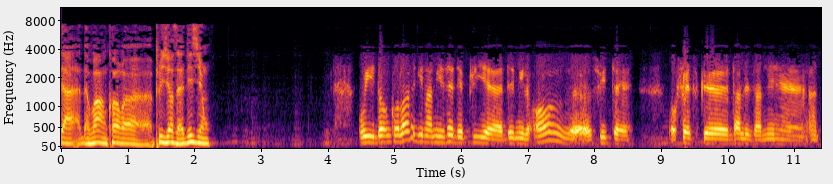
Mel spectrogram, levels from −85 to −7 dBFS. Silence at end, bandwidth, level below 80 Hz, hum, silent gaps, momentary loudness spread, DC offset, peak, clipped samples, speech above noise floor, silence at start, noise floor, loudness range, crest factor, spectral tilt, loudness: 0.05 s; 7.6 kHz; -42 dBFS; none; none; 8 LU; under 0.1%; 0 dBFS; under 0.1%; 38 dB; 0 s; -52 dBFS; 3 LU; 16 dB; -7 dB/octave; -15 LUFS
